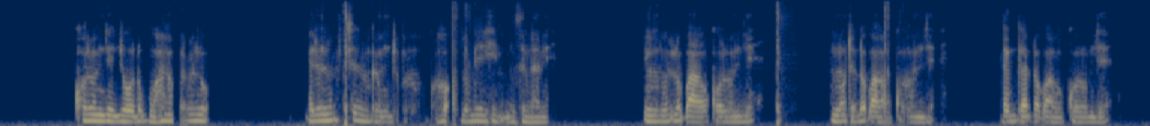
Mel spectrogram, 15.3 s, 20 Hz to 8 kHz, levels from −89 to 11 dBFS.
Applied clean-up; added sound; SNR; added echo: neural diffusion model UNIVERSE++.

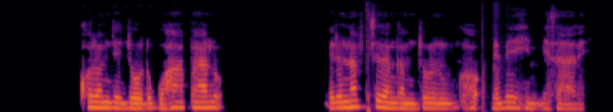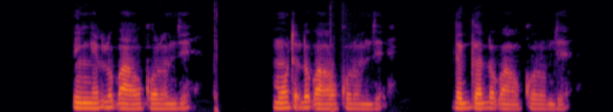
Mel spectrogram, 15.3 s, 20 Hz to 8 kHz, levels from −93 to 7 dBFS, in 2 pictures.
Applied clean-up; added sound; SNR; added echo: neural mask model RNNoise.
